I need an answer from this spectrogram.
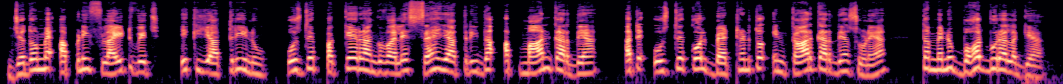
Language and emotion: Punjabi, disgusted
